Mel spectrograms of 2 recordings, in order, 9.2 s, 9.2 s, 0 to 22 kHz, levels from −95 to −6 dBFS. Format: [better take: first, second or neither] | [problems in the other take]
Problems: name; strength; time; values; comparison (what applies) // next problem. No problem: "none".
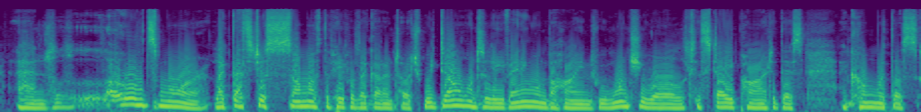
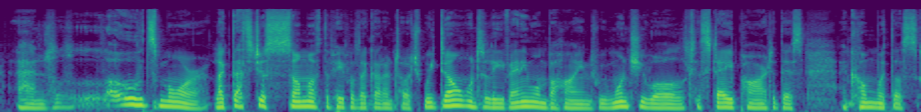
second | distortion; heavy; 8 dB below the speech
